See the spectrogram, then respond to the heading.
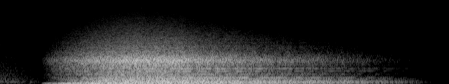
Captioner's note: air whooshing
